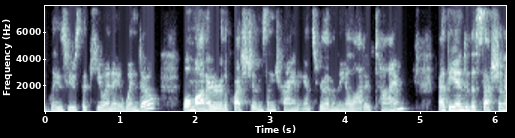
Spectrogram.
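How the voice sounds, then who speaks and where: Woman facilitating a webinar, measured. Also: medium pitch. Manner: measured, formal announcer delivery. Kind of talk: scripted introduction and prayer.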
